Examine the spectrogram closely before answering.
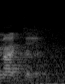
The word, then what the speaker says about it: Magdalene: But so that people remember who he was, he changed the pronunciation to sound like his last name, Audley.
